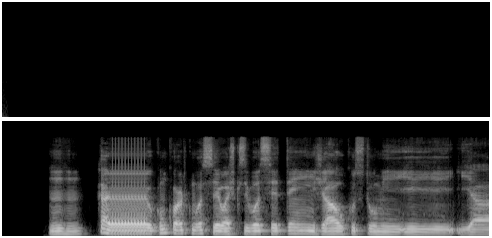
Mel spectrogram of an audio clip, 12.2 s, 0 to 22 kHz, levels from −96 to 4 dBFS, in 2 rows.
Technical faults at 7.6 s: system hang loop

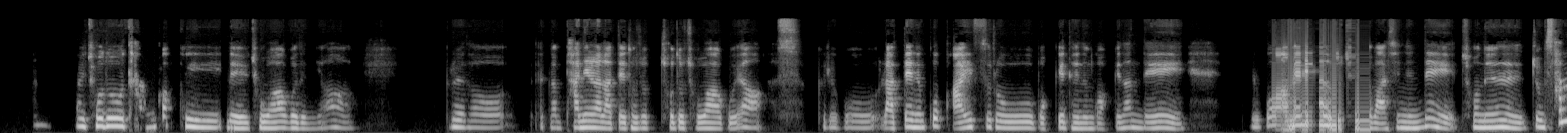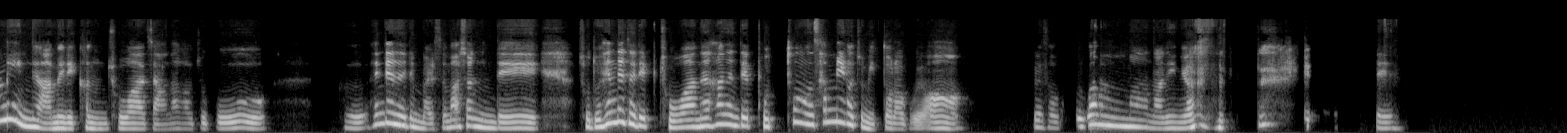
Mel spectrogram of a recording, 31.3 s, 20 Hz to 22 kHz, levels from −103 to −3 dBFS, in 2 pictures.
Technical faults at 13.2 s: robotic sound from repeated short buffers

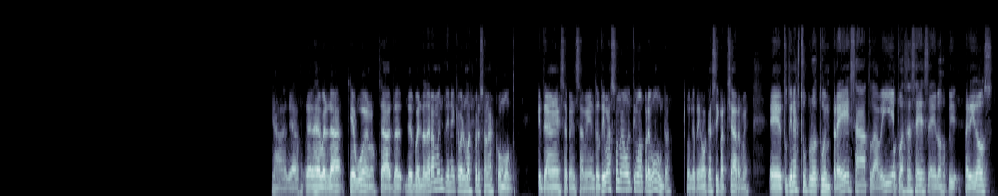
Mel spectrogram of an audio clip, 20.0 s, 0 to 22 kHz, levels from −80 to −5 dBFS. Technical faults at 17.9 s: compressed frames skipped

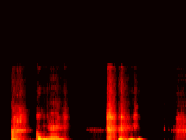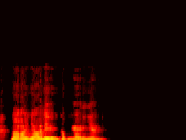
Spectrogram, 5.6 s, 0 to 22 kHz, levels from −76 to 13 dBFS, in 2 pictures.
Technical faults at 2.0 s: crude rate conversion

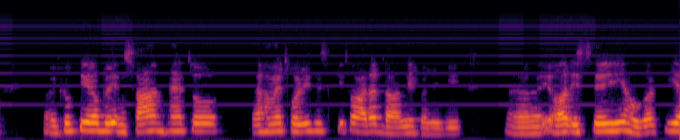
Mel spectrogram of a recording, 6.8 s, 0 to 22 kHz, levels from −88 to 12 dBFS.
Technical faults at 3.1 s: USB whine

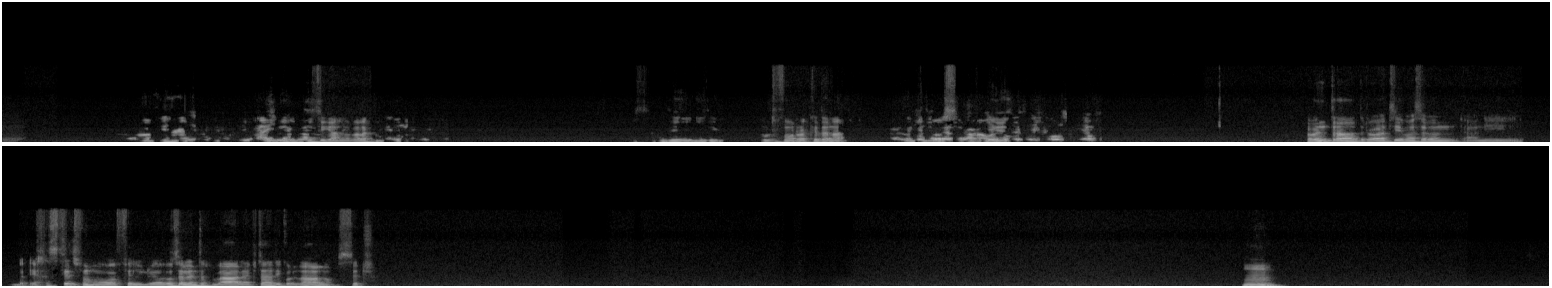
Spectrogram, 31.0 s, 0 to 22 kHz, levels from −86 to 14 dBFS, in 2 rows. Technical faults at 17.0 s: none

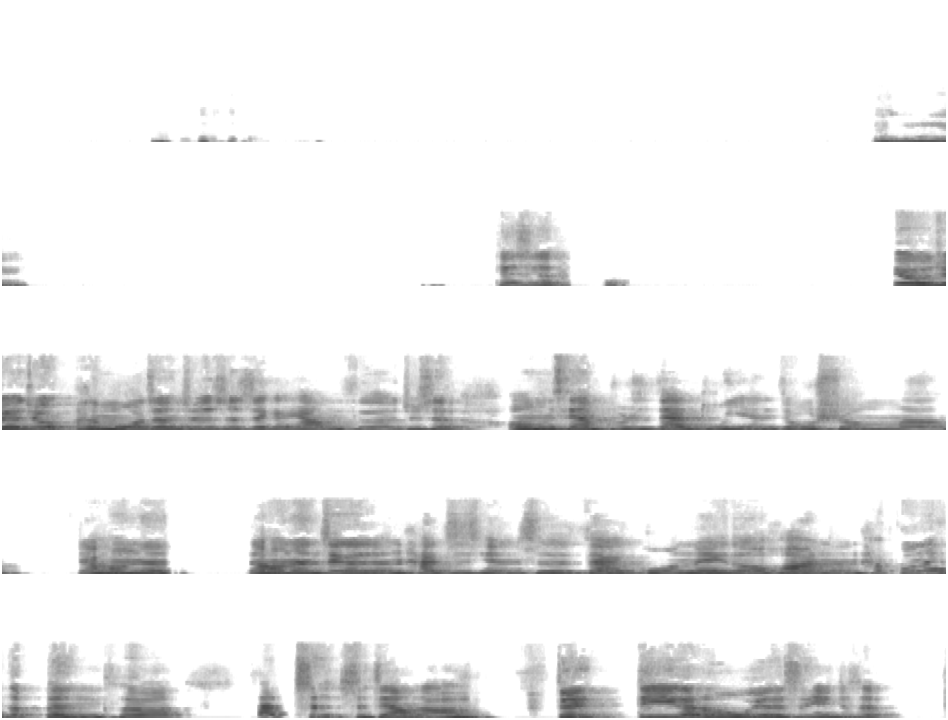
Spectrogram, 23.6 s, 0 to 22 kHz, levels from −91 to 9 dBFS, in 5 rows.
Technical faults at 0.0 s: none

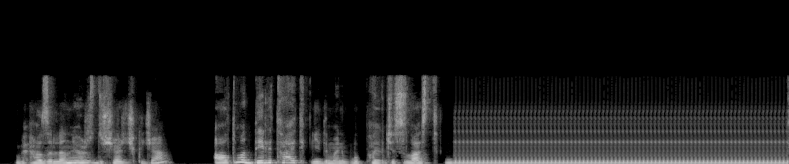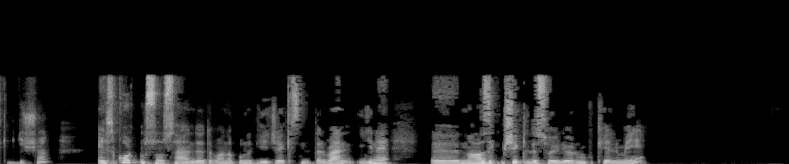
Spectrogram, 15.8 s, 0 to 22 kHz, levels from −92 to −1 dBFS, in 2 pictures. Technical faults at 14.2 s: adaptive stream at a lower bitrate

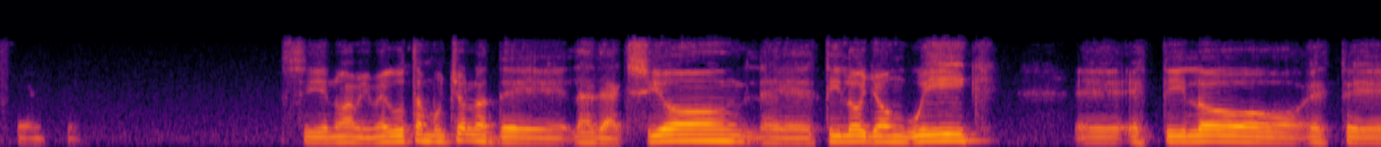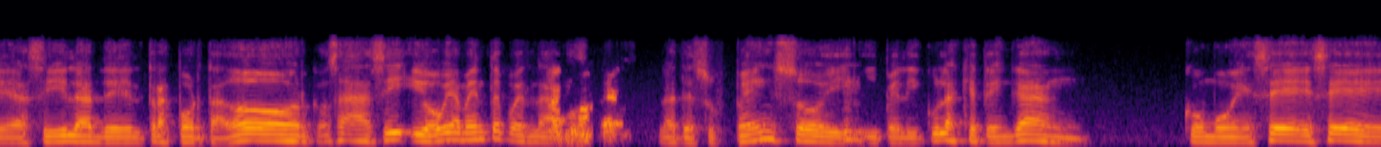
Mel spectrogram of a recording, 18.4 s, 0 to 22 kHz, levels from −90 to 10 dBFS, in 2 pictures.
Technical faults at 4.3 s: none

